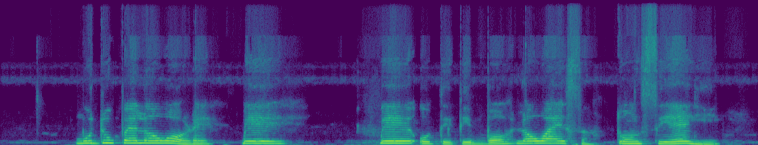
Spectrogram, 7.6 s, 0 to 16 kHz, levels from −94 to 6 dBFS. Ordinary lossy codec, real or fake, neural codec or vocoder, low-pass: Opus, 16 kbps; fake; vocoder, 48 kHz, 128 mel bands, Vocos; 14.4 kHz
